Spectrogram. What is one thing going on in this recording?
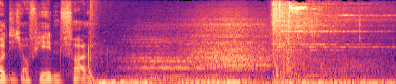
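A game menu sound effect swells and rings out as an upgrade is bought.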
